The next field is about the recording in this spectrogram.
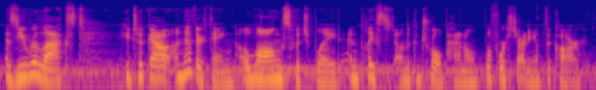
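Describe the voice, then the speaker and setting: A woman streaming a game, reading its text aloud and reacting in an animated, exasperated way, with a hoarse voice. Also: mid-range voice, brisk, noisy background.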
